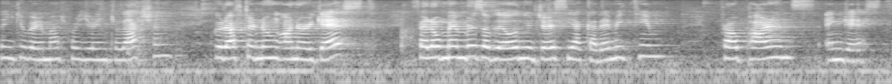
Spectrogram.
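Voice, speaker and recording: There is audible room echo and noticeable background noise as a woman talks at a moderate pace. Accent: strong Ecuadorian. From Ecuador. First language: Spanish. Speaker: community college student. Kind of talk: speech. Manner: formal.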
